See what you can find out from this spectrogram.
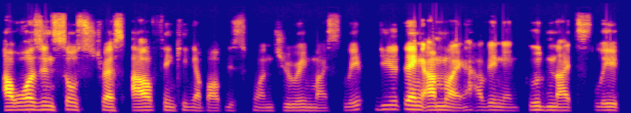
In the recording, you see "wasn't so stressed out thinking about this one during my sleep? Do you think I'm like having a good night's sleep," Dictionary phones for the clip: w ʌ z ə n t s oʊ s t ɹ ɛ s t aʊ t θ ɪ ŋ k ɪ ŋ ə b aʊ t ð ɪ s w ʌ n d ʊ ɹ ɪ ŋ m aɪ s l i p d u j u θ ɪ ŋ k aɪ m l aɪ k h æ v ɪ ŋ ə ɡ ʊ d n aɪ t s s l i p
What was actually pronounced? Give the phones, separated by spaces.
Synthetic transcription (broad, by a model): w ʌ z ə n t s oʊ s t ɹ ɛ s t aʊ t θ ɪ ŋ k ɪ ŋ ə b aʊ t ð ɪ s w ʌ n d ʊ ɹ ɪ ŋ m aɪ s l i p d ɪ j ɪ θ ɪ ŋ k aɪ m l aɪ k h æ v ɪ ŋ ə ɡ ʊ d n aɪ t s s l i p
